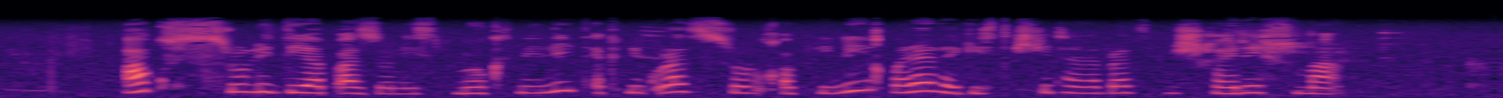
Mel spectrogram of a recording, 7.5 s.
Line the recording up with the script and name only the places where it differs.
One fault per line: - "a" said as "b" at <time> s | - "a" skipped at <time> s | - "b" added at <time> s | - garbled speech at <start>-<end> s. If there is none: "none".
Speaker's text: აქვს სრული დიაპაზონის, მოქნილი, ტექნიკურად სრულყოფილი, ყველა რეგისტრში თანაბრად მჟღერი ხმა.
none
